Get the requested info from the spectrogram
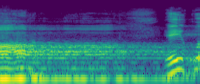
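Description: A man's voice chanting a sermon in a drawn-out, sung tone into a microphone, holding one long note that slowly fades, then starting a new rising phrase near the end.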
